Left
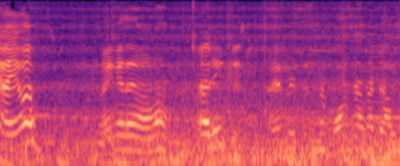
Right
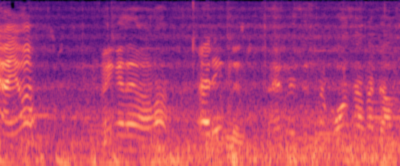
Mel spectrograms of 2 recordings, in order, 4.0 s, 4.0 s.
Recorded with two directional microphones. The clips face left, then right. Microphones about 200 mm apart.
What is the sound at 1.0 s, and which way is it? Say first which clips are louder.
Speech: left 4 dB; 40° left (ahead or behind).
